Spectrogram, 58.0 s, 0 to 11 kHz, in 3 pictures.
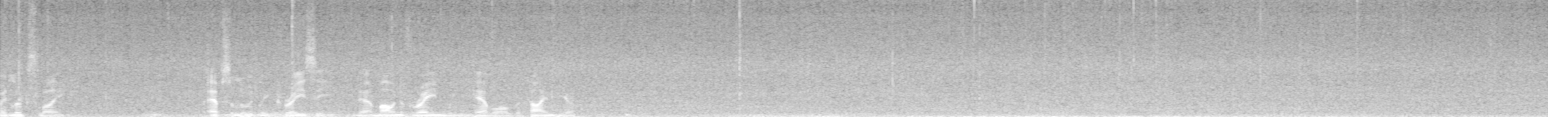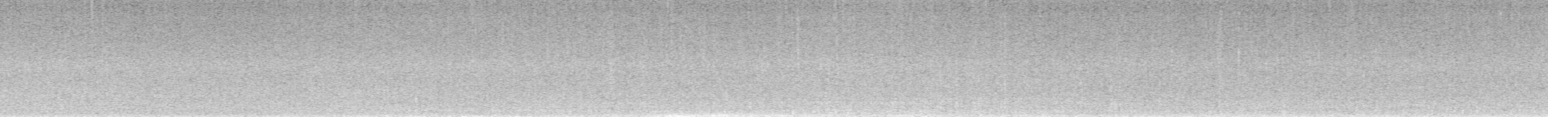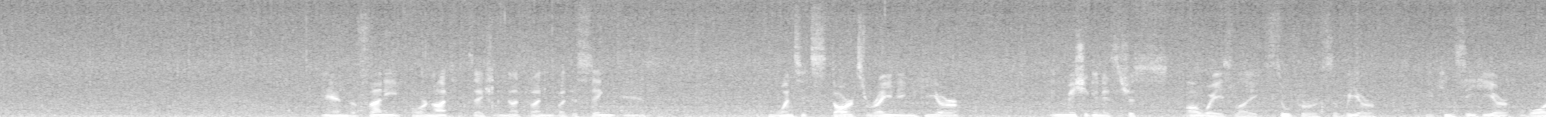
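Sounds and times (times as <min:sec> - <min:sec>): heavy rain pouring: 0:00.0 - 0:58.0
thunder rumbles: 0:01.7 - 0:16.9, 0:26.2 - 0:35.0.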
